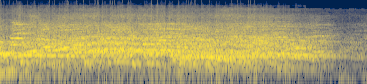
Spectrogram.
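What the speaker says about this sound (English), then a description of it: "The protesters not only shouted down the prayer, but also caused a commotion during the Pledge of Allegiance" Protesters shouting down a prayer, a loud, dense roar of crowd yelling and cheering that holds steady, then fades at the end.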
